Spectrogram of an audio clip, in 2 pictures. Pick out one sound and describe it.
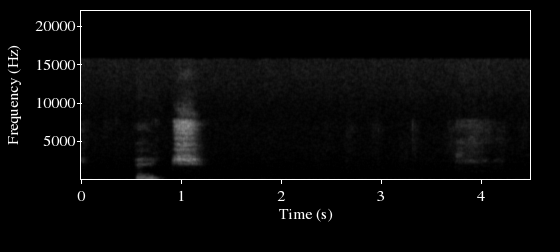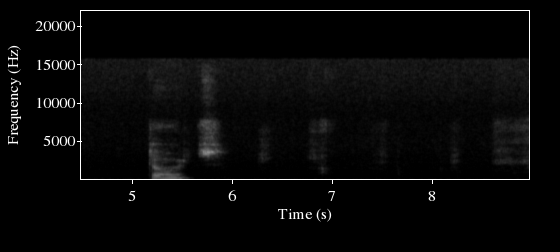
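Fingers push and rustle soft stuffing into a knitted piece.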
